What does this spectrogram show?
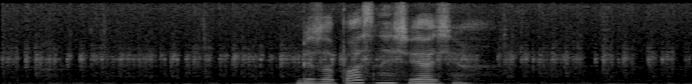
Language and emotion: Russian, sad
